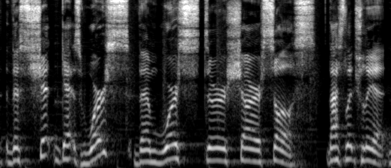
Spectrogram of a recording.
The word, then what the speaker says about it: Worcestershire: shit gets worse than Worcestershire sauce. That's literally it. The joke is that the first syllable in Worcestershire sauce sounds like the word worst.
